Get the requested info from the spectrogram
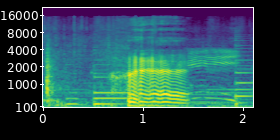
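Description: A single quavering vocal call lasting about a second, its pitch wobbling fast and sliding down at the end, over steady background music.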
